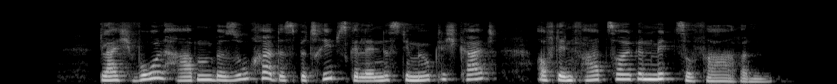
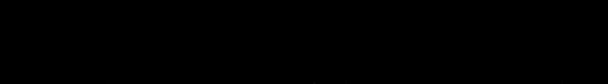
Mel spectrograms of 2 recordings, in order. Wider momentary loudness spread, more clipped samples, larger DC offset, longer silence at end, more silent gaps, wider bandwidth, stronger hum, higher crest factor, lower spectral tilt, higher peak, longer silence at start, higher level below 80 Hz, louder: first, 8 LU vs 0 LU; neither; neither; first, 0.65 s vs 0 s; neither; second, 7.8 kHz vs 16.5 kHz; neither; about the same, 16 dB vs 14 dB; first, -6.5 dB/octave vs -1.5 dB/octave; first, -4 dBFS vs -58 dBFS; first, 1 s vs 0 s; first, -66 dBFS vs -86 dBFS; first, -21 LUFS vs -69 LUFS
